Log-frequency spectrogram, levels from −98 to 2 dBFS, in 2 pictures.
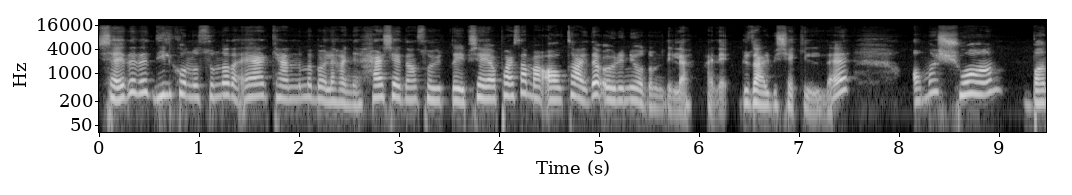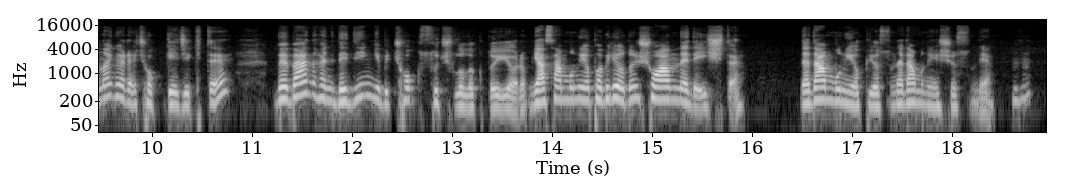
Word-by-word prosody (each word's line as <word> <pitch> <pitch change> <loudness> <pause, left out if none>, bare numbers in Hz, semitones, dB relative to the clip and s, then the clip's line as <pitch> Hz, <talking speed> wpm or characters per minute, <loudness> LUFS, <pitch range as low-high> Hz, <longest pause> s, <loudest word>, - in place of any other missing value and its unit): Şeyde 250 +7 +2
de, 325 0 0
dil 275 +3 0
konusunda 260 -1 -2
da 250 - 0
eğer 255 +3 +1
kendimi 235 0 -3
böyle, 205 -3 -1
hani, 175 -4 -4
her 240 +8 +2
şeyden 235 -4 -1
soyutlayıp, 210 -3 -2
şey 245 +3 +1
yaparsam 265 +6 +1
ben 235 - +3
6 215 +4 +2
ayda 255 +4 +4
öğreniyordum 205 - -2
dili. 125 +6 -3
Hani, - - -7
güzel 185 -4 +2
bir 165 - -9
şekilde. 145 - -2 0.6
Ama 240 +13 -3
şu 285 -4 +1
an 310 +5 +3 0.2
bana 185 +8 0
göre 245 -10 -1
çok 170 -1 -7
gecikti 165 - -2 0.5
ve 225 0 +4
ben, 280 +5 +8
hani 235 -8 -3
dediğin 220 +8 -1
gibi 195 -6 -5
çok 210 +4 -6
suçluluk 145 -6 -6
duyuyorum. 135 0 -1
"Ya, 185 +2 +7
sen 220 +2 +1
bunu 220 +1 -3
yapabiliyordun, 220 +1 +2
şu 240 0 +1
an 220 -1 +7
ne 185 -3 +2
değişti? 140 +1 -2 0.6
Neden 215 +5 +6
bunu 195 -2 -2
yapıyorsun? 155 -1 -3
Neden 185 +1 +1
bunu 160 -3 -8
yaşıyorsun?" 140 -1 -8
diye. - - -7 0.2
Hı - - -10
hı. 230 +6 -14
215 Hz, 175 wpm, -23 LUFS, 175-245 Hz, 0.6 s, ben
